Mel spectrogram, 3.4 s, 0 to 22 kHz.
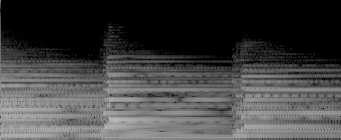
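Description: A piano plays a 2-5-1 chord progression, three sustained chords struck one after another about a second apart, each ringing clearly and decaying, solo with no voices.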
